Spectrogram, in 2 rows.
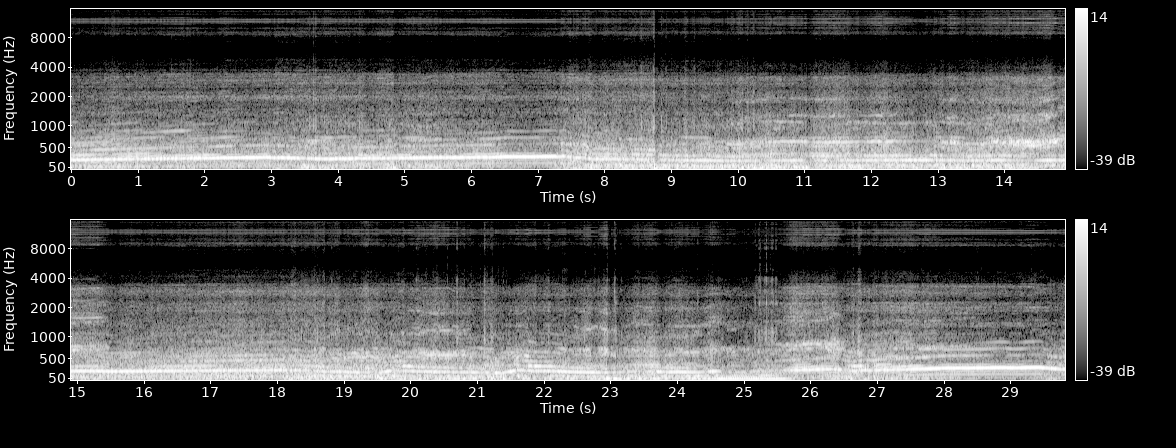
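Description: Honda S2000 AP1's F20C inline-four engine pulling hard at high revs, heard from inside the cabin over road and wind noise. Its pitch holds high, falls about a quarter of the way in, dips several times in the second half and climbs again near the end.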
